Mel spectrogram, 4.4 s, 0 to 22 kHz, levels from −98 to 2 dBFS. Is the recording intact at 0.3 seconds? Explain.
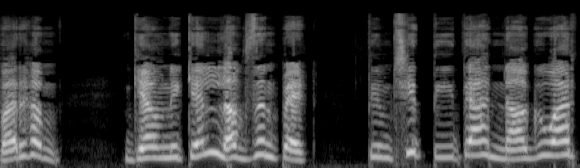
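No. At 0.3 seconds the speech carries HE-AAC compression damage that runs the whole clip. The treble is rebuilt by copying lower bands upward, so s sounds come out gritty and lispy, nothing sounds above 15.5 kHz, and a low bitrate near 24 kbps is the likely cause.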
